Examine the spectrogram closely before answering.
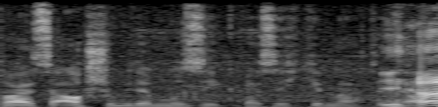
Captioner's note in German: lacht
